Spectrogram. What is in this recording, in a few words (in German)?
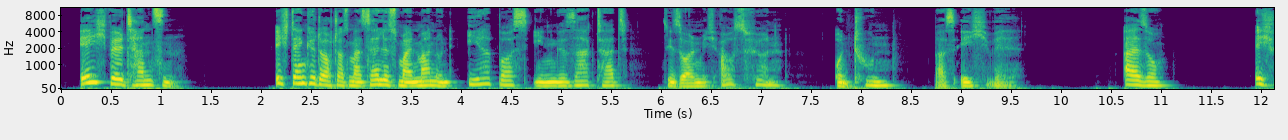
Hörbuch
